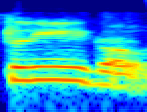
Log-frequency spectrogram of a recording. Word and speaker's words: Sligo: By the way, everyone, the old pronunciation of that word is not sly; it's Sligo. It's in old Irish. It is not pronounced sly.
